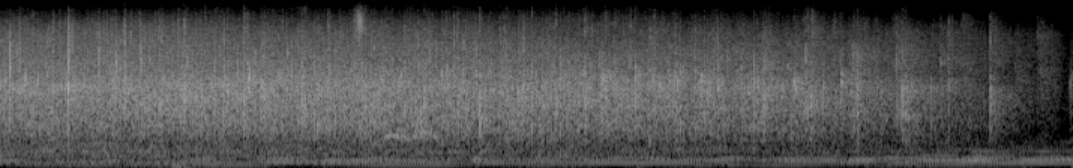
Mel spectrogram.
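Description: loud audience applause

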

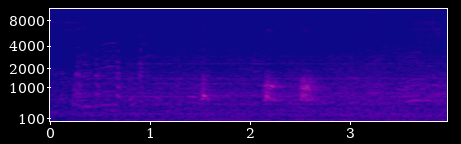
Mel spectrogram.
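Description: dogs barking

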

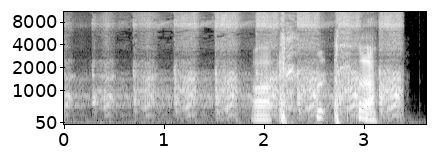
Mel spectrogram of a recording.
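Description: cough

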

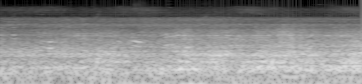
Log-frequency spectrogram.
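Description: airplane flying overhead

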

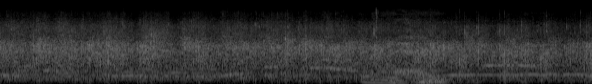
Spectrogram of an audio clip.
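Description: audience clapping hands

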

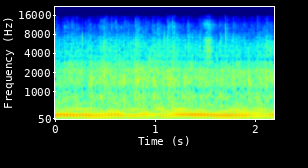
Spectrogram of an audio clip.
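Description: audience clapping hands

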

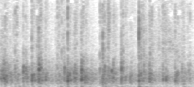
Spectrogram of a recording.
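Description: audience hand clapping

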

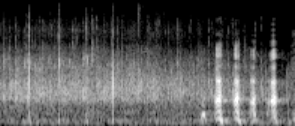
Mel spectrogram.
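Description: audience clapping and applause

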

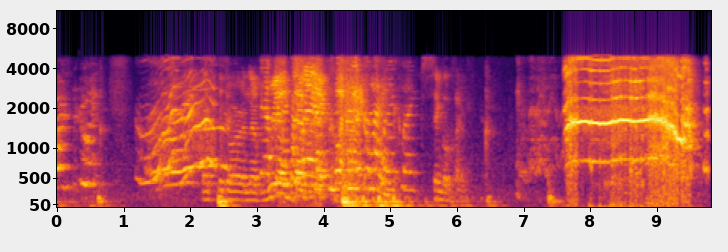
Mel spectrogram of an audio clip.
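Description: woman screaming

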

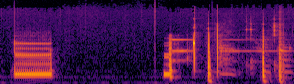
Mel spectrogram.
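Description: telephone dialing and ringing

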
